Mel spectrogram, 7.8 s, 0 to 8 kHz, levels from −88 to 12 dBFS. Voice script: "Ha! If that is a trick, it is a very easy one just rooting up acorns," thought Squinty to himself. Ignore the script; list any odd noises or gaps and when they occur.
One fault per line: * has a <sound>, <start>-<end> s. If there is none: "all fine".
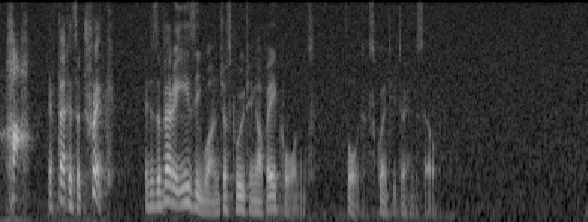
all fine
